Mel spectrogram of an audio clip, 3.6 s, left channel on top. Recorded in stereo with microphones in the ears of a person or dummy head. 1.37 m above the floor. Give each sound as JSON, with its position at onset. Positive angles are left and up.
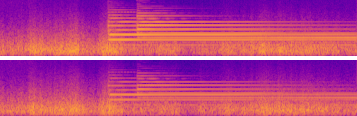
{"t": 1.1, "sound": "a doorbell", "side_deg": 25}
